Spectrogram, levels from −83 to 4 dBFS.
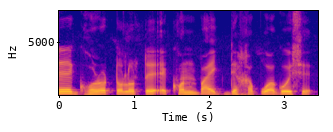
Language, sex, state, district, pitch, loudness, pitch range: Assamese, male, Assam, Sonitpur, 135 Hz, -14 LUFS, 125-140 Hz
